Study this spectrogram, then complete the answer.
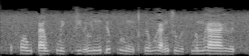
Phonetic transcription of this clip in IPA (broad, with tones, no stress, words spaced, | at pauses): fɔ˨˦w ʔa˨˦wkwe˨˩k̚ zḭ˧˨ə̯lɨ˨˦ŋɗə˦˥p̚ ɣu˧˩mt̪ʰə˨˦wɣa̰˧˥ŋsu˧˩ə̯ kwə˨˦mɣaː˧ɣə˨˩t̚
